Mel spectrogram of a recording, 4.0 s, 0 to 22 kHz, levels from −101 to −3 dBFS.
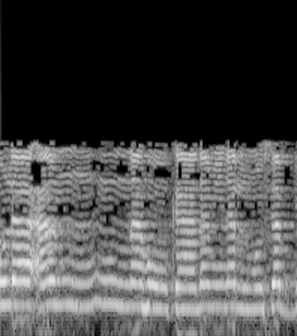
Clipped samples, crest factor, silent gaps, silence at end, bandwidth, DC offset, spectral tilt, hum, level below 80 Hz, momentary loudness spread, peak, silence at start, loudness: under 0.1%; 16 dB; none; 0 s; 4.8 kHz; under 0.1%; -8 dB/octave; none; -56 dBFS; 12 LU; -4 dBFS; 0 s; -20 LUFS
